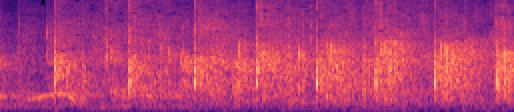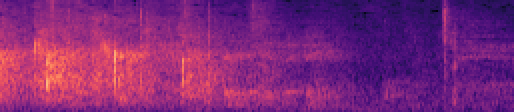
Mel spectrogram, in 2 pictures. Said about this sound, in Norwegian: Kan godt gi han en applaus.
